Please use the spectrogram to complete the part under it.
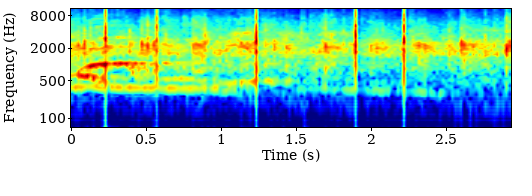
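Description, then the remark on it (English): An audience breaks into a round of applause for Colleen, who is in the booth, a steady wash of clapping with a few sharp, louder claps punching through at regular intervals, plus a faint tonal whistle early on. “Would everyone give her a round of applause to Colleen?”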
